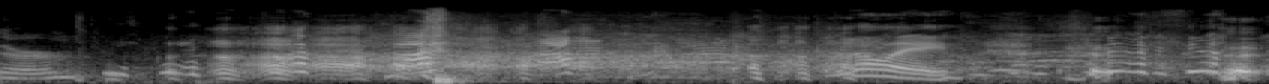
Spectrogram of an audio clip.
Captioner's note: laughter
